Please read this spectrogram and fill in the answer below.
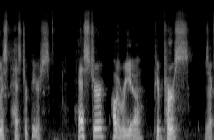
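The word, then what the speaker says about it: Peirce: hard names pronounce actually Hester Pierce has a weirdly it's easy to pronounce but a weirdly purse is actually how it's pronounced really oh really yeah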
